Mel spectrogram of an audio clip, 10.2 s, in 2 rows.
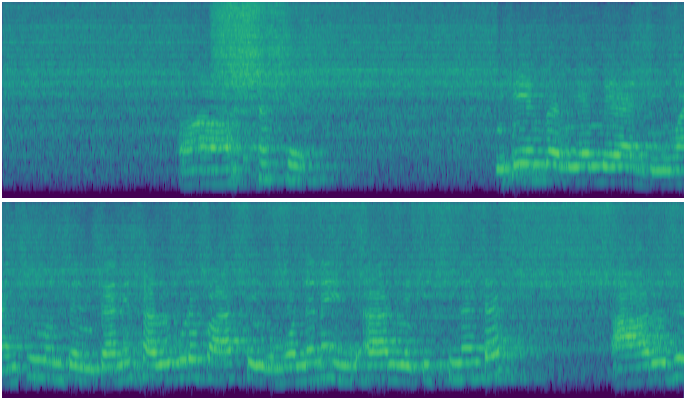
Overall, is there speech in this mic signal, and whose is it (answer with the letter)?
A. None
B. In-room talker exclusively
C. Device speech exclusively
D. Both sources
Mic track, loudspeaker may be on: C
